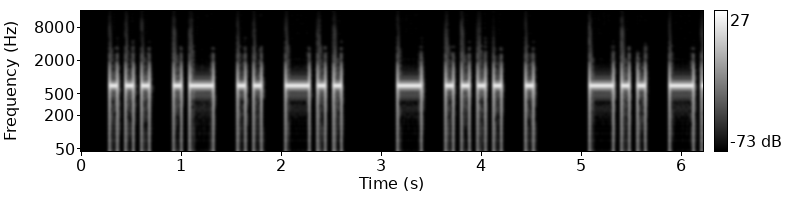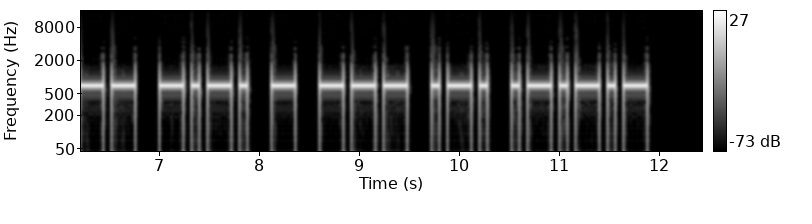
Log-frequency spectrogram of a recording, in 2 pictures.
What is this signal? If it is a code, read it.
Morse code, heard as a keyed tone, about 14 wpm, 700 Hz. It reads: SAID THE DOCTOR.
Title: Sentences from Top 1500 Words 15wpm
